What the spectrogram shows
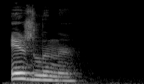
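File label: "эжлыны", Komi, female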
